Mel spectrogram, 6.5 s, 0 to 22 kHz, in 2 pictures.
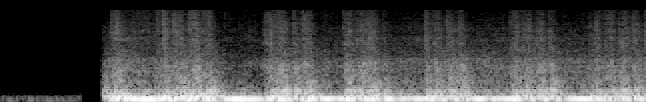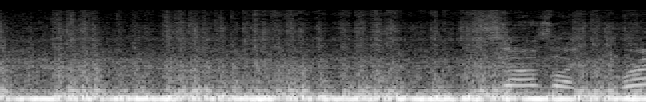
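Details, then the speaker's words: Eight-cylinder car being readied to drive after 27 years, one mismatched spark plug found: lumpy, uneven stumbling rumble as if on three cylinders; the fuel pressure regulator isn't working, so excess pressure overpowers the carburetor floats and floods it. "It sounds like it's running on three cylinders. I don't know what's wrong with it."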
